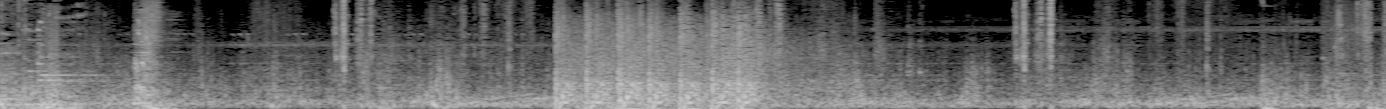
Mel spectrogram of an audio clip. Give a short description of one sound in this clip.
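Building pieces snap into place with quick clicks and thumps.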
